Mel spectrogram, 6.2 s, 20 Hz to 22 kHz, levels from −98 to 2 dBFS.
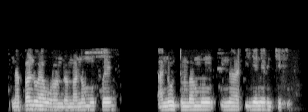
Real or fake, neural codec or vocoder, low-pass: real; none; 3.6 kHz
